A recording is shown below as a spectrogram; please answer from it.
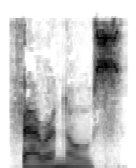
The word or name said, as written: farinose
